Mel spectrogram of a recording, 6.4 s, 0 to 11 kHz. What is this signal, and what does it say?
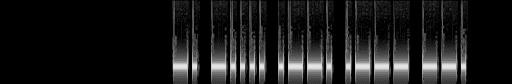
Morse code, heard as a keyed tone, about 20 wpm, 700 Hz. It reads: N6PJG
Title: USA Call Signs - 5 Characters - 20wpm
